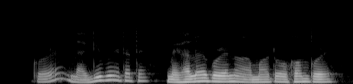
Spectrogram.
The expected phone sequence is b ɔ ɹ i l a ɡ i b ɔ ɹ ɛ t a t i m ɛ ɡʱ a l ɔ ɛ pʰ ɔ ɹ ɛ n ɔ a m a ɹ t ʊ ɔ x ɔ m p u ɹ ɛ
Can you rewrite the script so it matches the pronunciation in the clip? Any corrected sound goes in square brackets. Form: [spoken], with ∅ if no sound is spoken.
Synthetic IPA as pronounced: [ɡ] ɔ ɹ [ɛ] l a ɡ i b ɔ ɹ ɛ t a t [ɛ] m ɛ ɡʱ a l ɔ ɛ [p] ɔ ɹ ɛ n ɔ a m a ɹ t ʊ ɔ x ɔ m p [ɔ] ɹ ɛ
